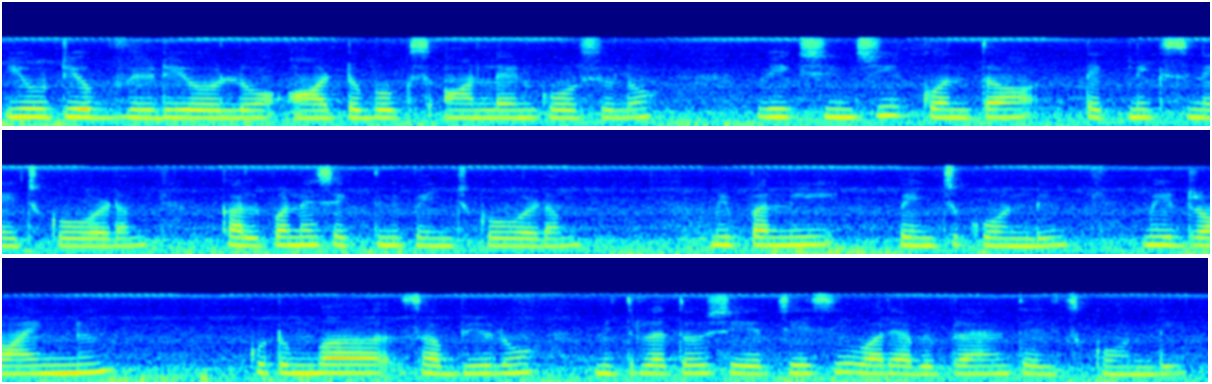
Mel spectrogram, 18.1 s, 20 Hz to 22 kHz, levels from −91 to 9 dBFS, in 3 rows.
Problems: none marked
